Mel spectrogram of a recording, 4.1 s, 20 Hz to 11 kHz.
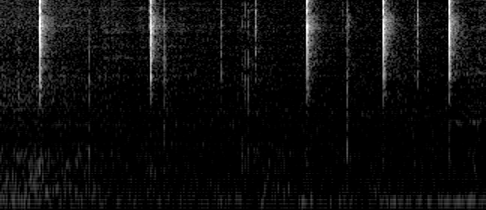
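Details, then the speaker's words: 2016 Ram 1500 Hemi with code P0456 small EVAP leak: purge solenoid by the engine, normally closed, clicks sharply at irregular intervals (about five in four seconds) when power is applied; valve operates normally, not the cause of the code. "It's very small, but you can feel it with your hand. It's a clicking."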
